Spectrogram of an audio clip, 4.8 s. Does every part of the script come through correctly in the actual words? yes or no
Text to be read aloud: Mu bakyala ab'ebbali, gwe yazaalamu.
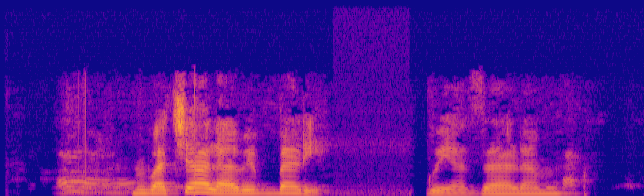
yes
